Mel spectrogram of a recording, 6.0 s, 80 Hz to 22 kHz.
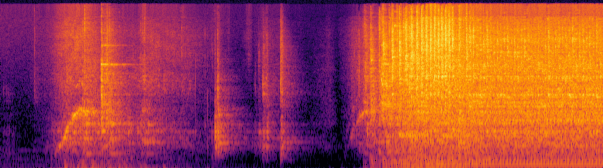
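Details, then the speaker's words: Homelite 5,000 W generator with 9 hp Subaru engine, light plugged in, choke off after flooding; several pulls with sputters, then it catches and runs steady without surging but a little slow despite a suspected faulty Mikuni carburetor (needle and seat). "Also, these Mikunis, even when clean and working perfectly, love to run the engine lean and surge without a load. But, this one ran the engine perfect. There was no surging at all."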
